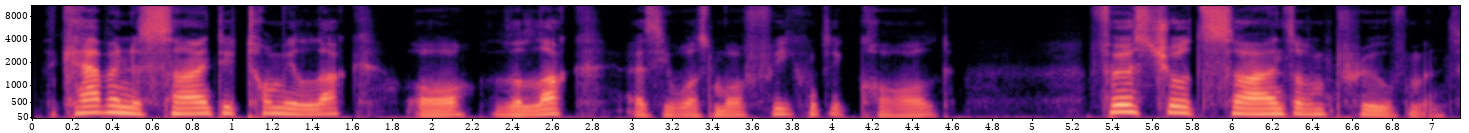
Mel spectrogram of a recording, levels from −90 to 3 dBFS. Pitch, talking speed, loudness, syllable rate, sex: 140 Hz, 150 wpm, -19 LUFS, 5.2 syllables/s, male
